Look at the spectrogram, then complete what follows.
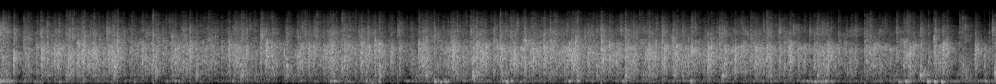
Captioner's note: audience applauds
